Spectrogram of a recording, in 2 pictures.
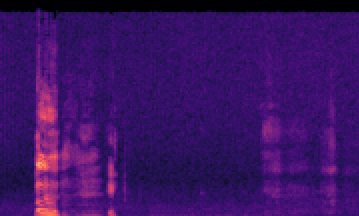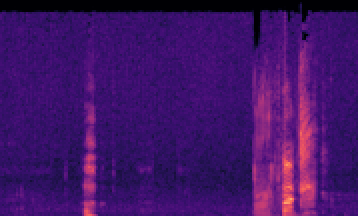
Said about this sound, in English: You pig. You just did a tortoise fart right in the middle of my comedy special.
